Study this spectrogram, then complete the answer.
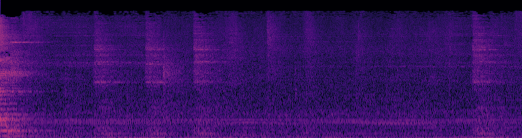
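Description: A duster rubs across a whiteboard.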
